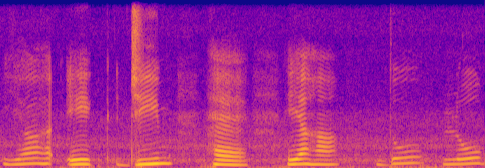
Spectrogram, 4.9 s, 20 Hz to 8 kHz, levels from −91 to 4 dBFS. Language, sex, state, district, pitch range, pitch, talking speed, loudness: Hindi, female, Bihar, West Champaran, 215-250 Hz, 225 Hz, 85 wpm, -15 LUFS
